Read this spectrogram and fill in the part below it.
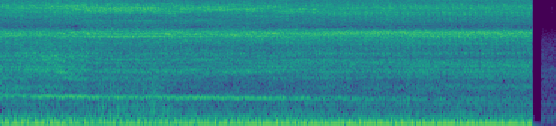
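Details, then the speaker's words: Holley EFI-tuned engine under load: the intake note changes, then it runs super rough with a wandering drone and air-fuel going lean at random. "when the car starts to get funny you can actually hear the intake noise changes and then the engine just starts running super rough and then the air fuels go lean"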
